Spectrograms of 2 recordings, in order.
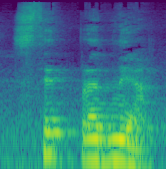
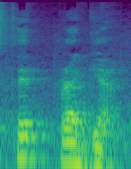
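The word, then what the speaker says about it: स्थितप्रज्ञ: and is pronounced in Marathi language, in Marathi as Sthit Pradnya, but it is written in Hindi as Sthit Pragya.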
